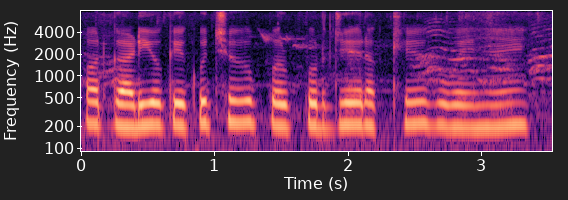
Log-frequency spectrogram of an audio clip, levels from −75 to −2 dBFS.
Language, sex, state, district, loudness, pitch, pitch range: Hindi, female, Uttar Pradesh, Lucknow, -17 LUFS, 210 Hz, 200-215 Hz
